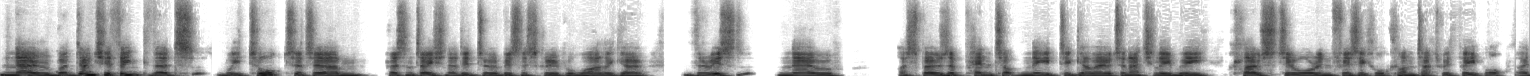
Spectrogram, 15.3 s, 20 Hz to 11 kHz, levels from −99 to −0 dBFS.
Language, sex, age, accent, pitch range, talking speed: English, male, 40-59, British, 145-165 Hz, 175 wpm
